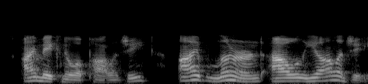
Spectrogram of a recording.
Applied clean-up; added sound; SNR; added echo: none; none; none; none.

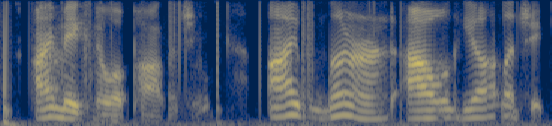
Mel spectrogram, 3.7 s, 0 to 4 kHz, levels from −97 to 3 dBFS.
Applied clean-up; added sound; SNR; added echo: neural diffusion model UNIVERSE++.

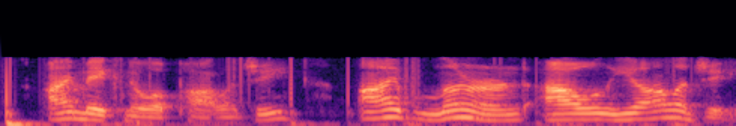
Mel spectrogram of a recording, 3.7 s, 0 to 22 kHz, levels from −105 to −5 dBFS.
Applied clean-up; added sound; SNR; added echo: none; Crackle; 15 dB; none.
